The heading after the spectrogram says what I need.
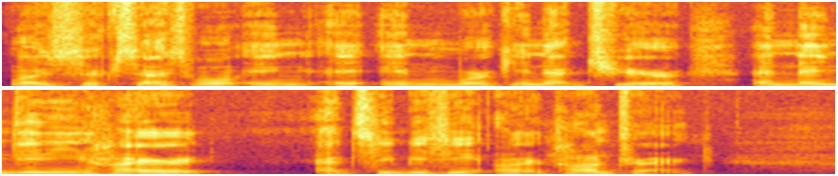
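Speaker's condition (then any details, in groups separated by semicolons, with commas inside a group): Cerebral palsy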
